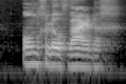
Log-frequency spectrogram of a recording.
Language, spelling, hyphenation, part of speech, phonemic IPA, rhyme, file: Dutch, ongeloofwaardig, on‧ge‧loof‧waar‧dig, adjective, /ˌɔn.ɣə.loːfˈʋaːr.dəx/, -aːrdəx, Nl-ongeloofwaardig.ogg
- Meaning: unbelievable, not credible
